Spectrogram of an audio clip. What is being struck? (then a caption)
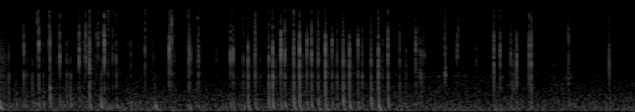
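Clear plastic phone case with acrylic rhinestones. Long, glossy red pointed nails quickly scratch and tap across a hand-sized, thin, hollow clear plastic phone case covered in glued-on faceted plastic rhinestones of several sizes, with a patterned side. Dozens of quiet, dry, bright clicks and scratchy ticks come in a fast, uneven stream, each dying away almost instantly.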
